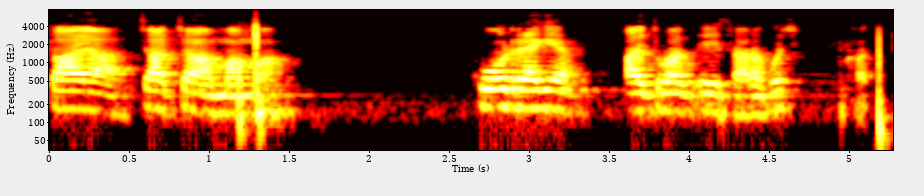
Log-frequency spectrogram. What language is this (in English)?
Punjabi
